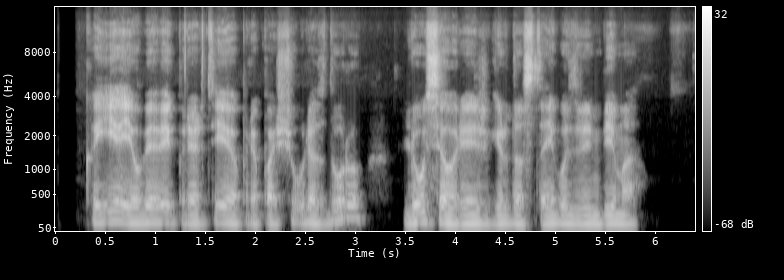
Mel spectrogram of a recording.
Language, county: Lithuanian, Kaunas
